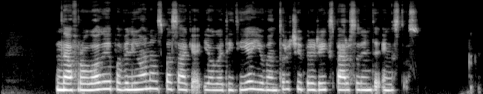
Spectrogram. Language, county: Lithuanian, Vilnius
